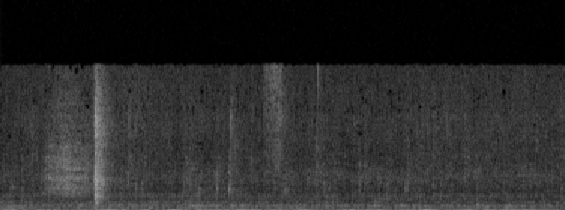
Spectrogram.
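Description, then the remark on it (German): An electric kettle heats water for tea with a steady, deep rumble and a busy hiss of bubbling, continuous throughout, with no voices. “Der Wasserkocher hat das Wasser jetzt richtig schön heiß gemacht.”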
